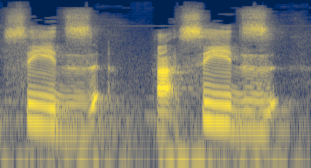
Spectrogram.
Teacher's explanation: why did we pronounce it z sound voiced after voiced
